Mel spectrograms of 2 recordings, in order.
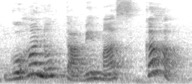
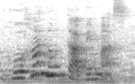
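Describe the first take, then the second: First: Rising on কা at the end; question tune. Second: Said in the usual way. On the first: Shown as a demonstration. Teacher turns a statement into a question with কা. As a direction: lift the final কা into a question. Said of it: "শেষে শুধু কা শব্দ". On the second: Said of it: "কা শব্দ যোগ করলে".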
